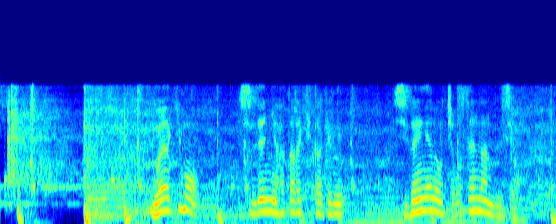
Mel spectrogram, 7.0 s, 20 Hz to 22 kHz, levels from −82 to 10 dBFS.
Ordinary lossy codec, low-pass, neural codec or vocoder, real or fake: Opus, 64 kbps; 5.4 kHz; codec, 24 kHz, 6 kbps, HILCodec; fake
